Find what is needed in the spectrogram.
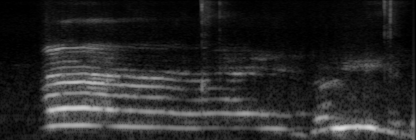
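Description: A high-pitched voice holds one long sung or called note that falls slightly in pitch, then a shorter vocal sound follows near the end.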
